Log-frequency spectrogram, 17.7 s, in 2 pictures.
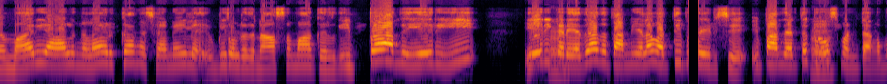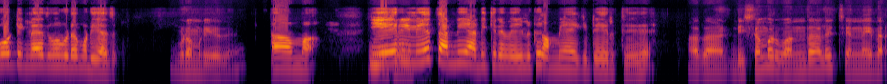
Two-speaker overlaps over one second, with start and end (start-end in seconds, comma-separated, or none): none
